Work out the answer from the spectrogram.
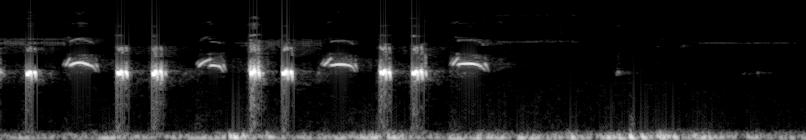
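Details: Female quail calling, a series of short sharp high chirps near the upper register, some paired, interleaved with brief downslurred whistled notes, about nine notes in two and a half seconds, then quiet with low background rumble.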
